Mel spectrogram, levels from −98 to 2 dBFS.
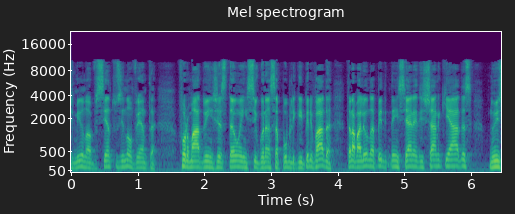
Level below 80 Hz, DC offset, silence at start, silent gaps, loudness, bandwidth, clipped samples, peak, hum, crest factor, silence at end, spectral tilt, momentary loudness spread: -56 dBFS; under 0.1%; 0 s; none; -24 LUFS; 11 kHz; under 0.1%; -4 dBFS; none; 20 dB; 0 s; -4 dB/octave; 9 LU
